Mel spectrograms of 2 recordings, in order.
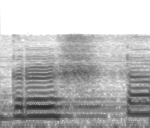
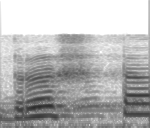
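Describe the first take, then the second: Both takes have the same delivery.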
